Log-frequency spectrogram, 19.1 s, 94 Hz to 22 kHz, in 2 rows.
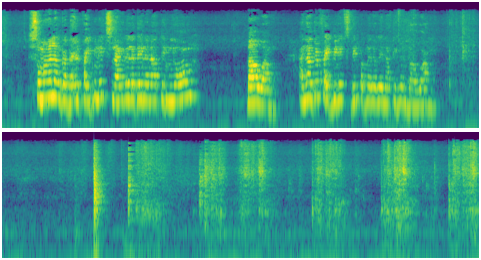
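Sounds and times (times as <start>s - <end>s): metal utensil scraping pot: 12.1s - 15.1s, 15.7s - 19.0s.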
